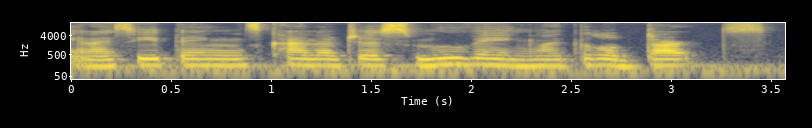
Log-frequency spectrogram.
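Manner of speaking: gentle meditation voice with long pauses; guided meditation. Real, not acted. Guide asking listeners to close eyes and float, guided meditation. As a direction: lead them gently inward, lingering on words.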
